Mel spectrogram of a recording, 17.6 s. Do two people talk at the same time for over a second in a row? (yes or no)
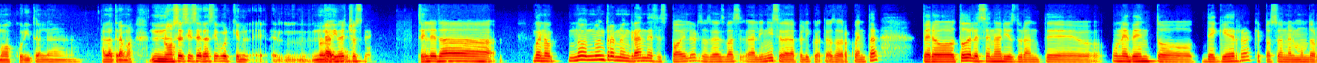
no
